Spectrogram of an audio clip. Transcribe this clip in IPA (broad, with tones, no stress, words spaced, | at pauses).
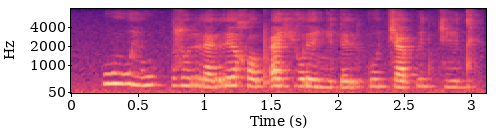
wu˥wi˧˥w | zu˧˥ræ˩˧re˥ χo˧˩pʼæ˥ço˧˥˧ ɾe˧˩ʎi˩d ɾe˧˩rku˧˥˧cæ˧˩pːi˥d ci˧˥˧d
